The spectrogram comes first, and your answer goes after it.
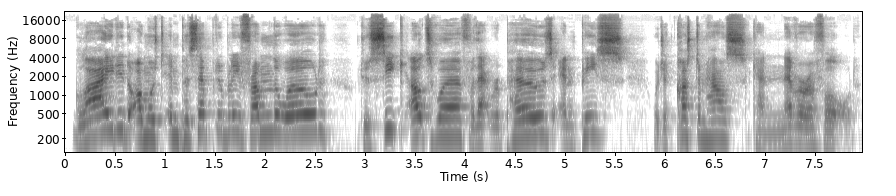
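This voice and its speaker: A pompous, blustering barrister, put on by a man reading aloud. He orates in a grand, booming manner and pitches his voice high. The delivery is theatrical throughout. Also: lightly acted.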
